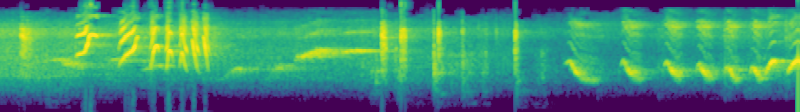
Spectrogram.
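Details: White-rumped shama unloading its repertoire in an excited mood that riles the household's other birds. A rapid chattering burst and a clear whistle lead into a string of repeated down-slurred notes.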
